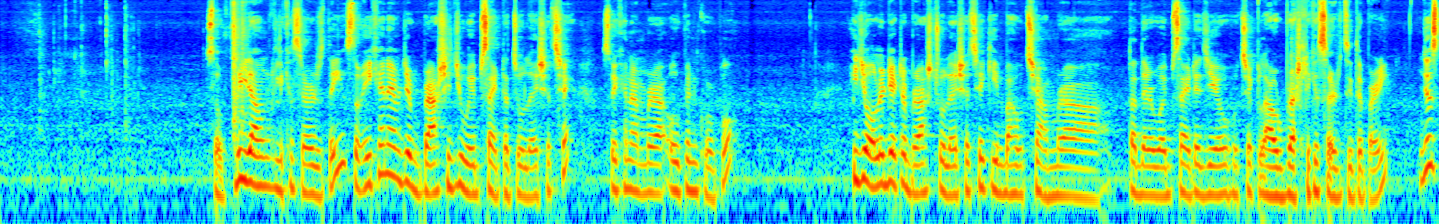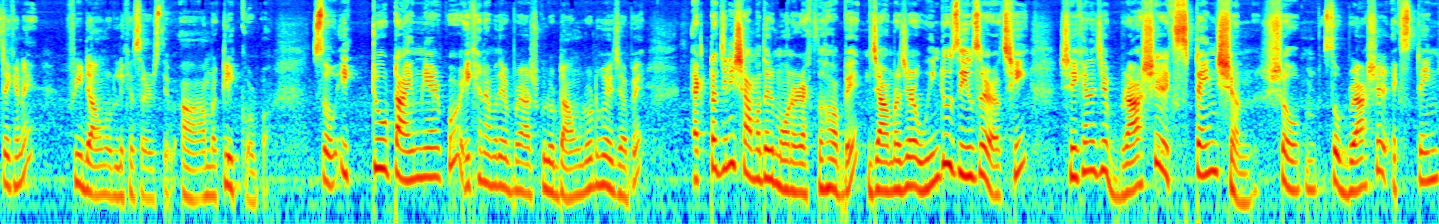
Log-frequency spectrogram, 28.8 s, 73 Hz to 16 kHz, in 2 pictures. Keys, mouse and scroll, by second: 0.9 Down, 1.1 space, 2.0 Down, 2.3 Return.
